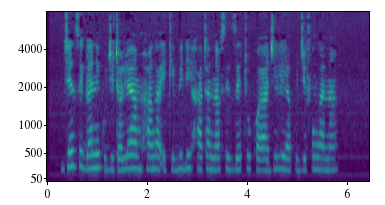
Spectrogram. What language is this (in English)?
Swahili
